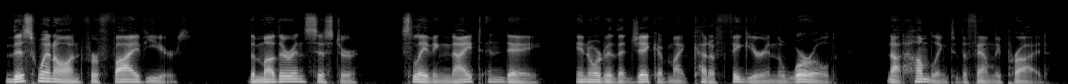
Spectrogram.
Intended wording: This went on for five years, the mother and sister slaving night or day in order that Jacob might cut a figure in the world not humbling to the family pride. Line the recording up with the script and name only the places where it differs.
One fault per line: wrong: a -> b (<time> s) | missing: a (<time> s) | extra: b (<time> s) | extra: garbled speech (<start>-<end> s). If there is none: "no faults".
wrong: or -> and (4.9 s)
